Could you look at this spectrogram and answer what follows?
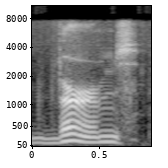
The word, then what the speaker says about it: Worms: Today in 1521, Martin Luther went before the Diet of, it's spelled Worms, but it's pronounced Verms.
